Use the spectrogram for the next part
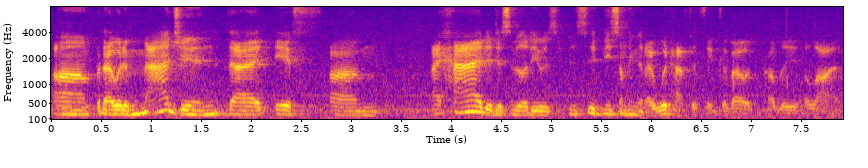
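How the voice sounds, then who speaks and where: A man's voice: on the low side, brisk, sharp tone, slight background noise, low-quality recording. A man of forty reflecting aloud in a thoughtful, hesitant way, with frequent fillers. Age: 40s. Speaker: school staff member. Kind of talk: casual reflective conversation.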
